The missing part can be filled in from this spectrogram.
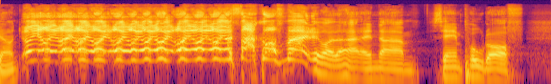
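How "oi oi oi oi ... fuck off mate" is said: very high, shrill, loud, repeated yelling. Speaker retelling a kid yelling at Sam for dropping in on him, imitating a kid yelling. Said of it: "the kid started yelling at him".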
